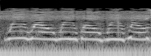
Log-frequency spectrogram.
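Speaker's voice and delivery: high eager chorus of animals; eager shouting animals. Acted. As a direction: cry out eagerly, all together. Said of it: "shouted all the animals".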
